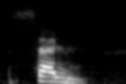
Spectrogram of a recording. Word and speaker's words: salut: know pronunciation wise, is salut. It spells S-A-L-U-T, but the T does not get pronounced.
